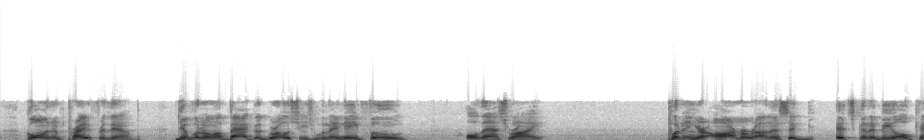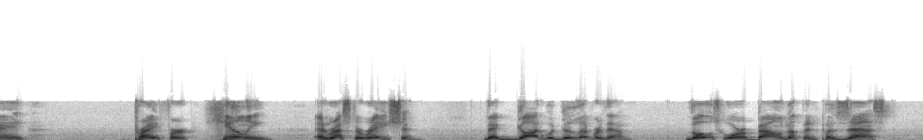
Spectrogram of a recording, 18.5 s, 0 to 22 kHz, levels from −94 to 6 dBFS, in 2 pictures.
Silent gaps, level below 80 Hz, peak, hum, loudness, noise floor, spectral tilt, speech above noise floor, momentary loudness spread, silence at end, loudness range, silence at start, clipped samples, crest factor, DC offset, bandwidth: none; -56 dBFS; 0 dBFS; none; -18 LUFS; -50 dBFS; -5 dB/octave; 32 dB; 10 LU; 0.35 s; 3 LU; 0.25 s; under 0.1%; 18 dB; under 0.1%; 6.6 kHz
